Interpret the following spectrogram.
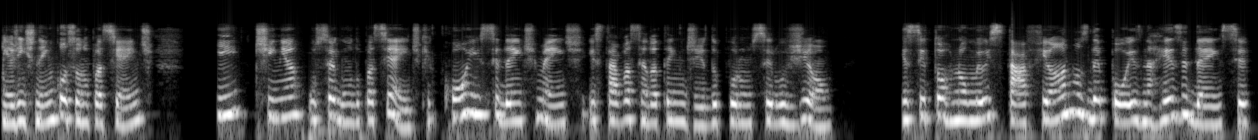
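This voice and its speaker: A woman in her thirties with a Brazilian Portuguese accent, a surgeon telling a story in a casual, animated vlog style with many restarts. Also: fairly high pitch, unhurried. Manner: chatty, animated retelling with restarts.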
